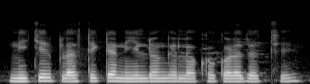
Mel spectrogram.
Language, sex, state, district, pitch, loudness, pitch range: Bengali, male, West Bengal, Alipurduar, 145 Hz, -16 LUFS, 140-155 Hz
